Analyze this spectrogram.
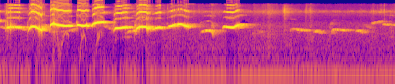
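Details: Oriental magpie-robin song used as a lure to make other birds sing: a loud, rapid series of clear whistles with rising and dropping notes for over two seconds, trailing off into softer, lower whistled phrases.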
